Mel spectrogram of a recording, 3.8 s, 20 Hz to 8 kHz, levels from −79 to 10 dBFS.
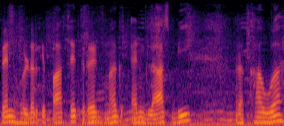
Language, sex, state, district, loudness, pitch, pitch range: Hindi, male, Uttar Pradesh, Lucknow, -19 LUFS, 115 Hz, 110-130 Hz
